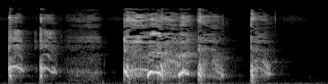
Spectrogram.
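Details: Dry cough from an adult with asthma and a history of allergies and bronchitis; chest X-ray was clear and the cough is attributed to asthma, not viral or bacterial infection.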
